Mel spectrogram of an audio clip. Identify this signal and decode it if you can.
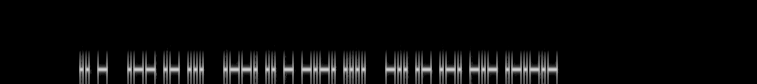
Morse code, heard as a keyed tone, about 40 wpm, 700 Hz. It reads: IT WAS PITCH DARK.
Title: Sentences from Top 1300 Words 40wpm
